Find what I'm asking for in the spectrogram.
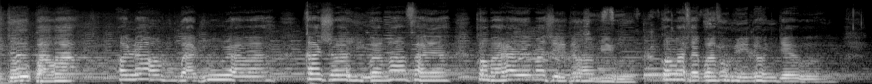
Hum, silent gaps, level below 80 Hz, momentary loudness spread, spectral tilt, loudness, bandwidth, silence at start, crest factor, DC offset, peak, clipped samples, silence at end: none; none; -48 dBFS; 8 LU; -6.5 dB/octave; -14 LUFS; 18 kHz; 0 s; 14 dB; under 0.1%; 0 dBFS; under 0.1%; 0.1 s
